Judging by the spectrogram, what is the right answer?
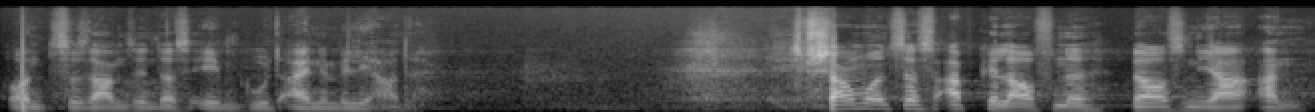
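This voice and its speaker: A man's voice: on the low side, moderate pace. A man giving a conference talk as a fund manager, reviewing the market year in an opinionated, ironic way with frequent hesitations. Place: conference hall, on stage. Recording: reverberant conference hall.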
